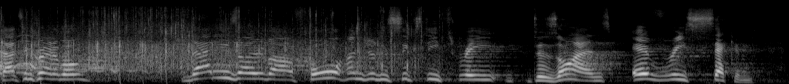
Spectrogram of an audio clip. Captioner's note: applause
